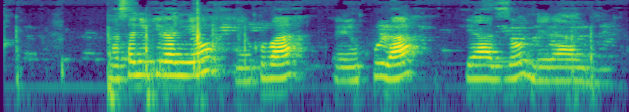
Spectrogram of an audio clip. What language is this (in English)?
Ganda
